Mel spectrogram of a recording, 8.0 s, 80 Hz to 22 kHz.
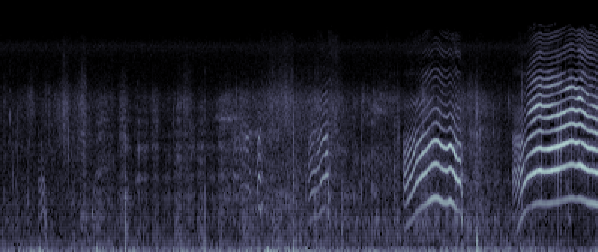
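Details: Newborn Siberian Husky puppies, part of a litter of eight born 12 December 2015 around 20:30: faint rustling and murmurs, then two loud, rising-and-falling squealing cries near the end.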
